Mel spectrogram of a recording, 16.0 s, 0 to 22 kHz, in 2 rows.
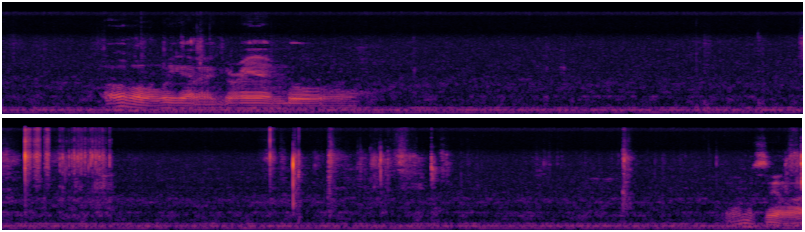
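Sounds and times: steady low hum: 0.0 - 16.0
trading cards rustling and clicking: 8.0 - 9.1, 10.6 - 12.6.

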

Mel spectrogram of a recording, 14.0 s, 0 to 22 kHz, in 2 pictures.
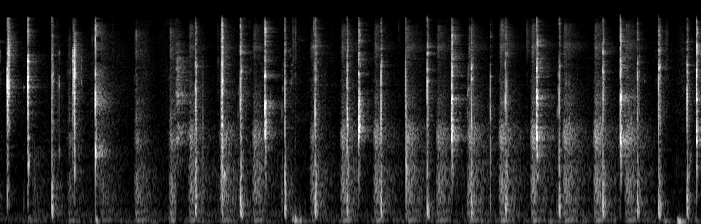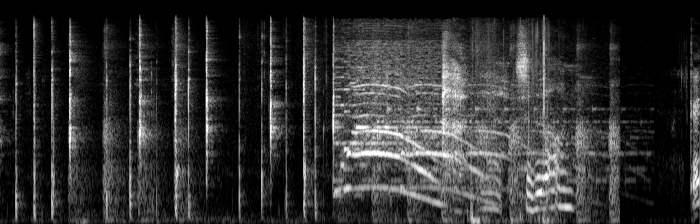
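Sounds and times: boy beatboxing: 0.0 - 1.2, 1.8 - 10.4.

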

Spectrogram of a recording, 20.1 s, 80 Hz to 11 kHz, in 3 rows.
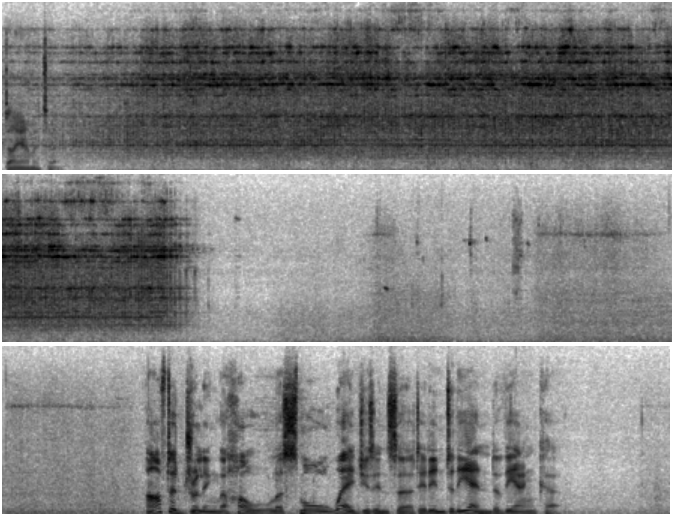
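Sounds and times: hammer drill drilling concrete: 0.0 - 8.8.

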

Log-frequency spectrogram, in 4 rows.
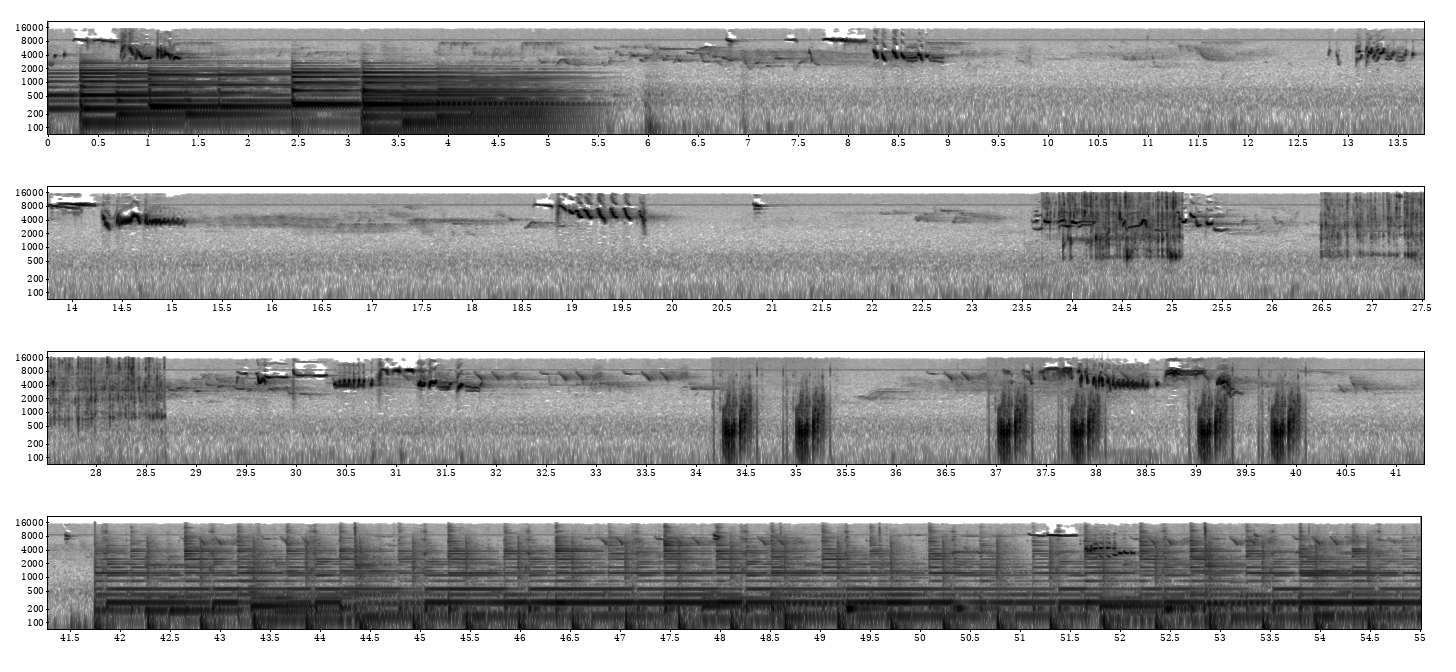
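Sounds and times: birds chirping and trilling: 0.0 - 2.4, 4.0 - 9.4, 23.6 - 25.8, 28.5 - 41.7, 46.3 - 55.0
water pouring from bucket: 23.7 - 25.2, 26.5 - 28.7, 37.0 - 38.1.

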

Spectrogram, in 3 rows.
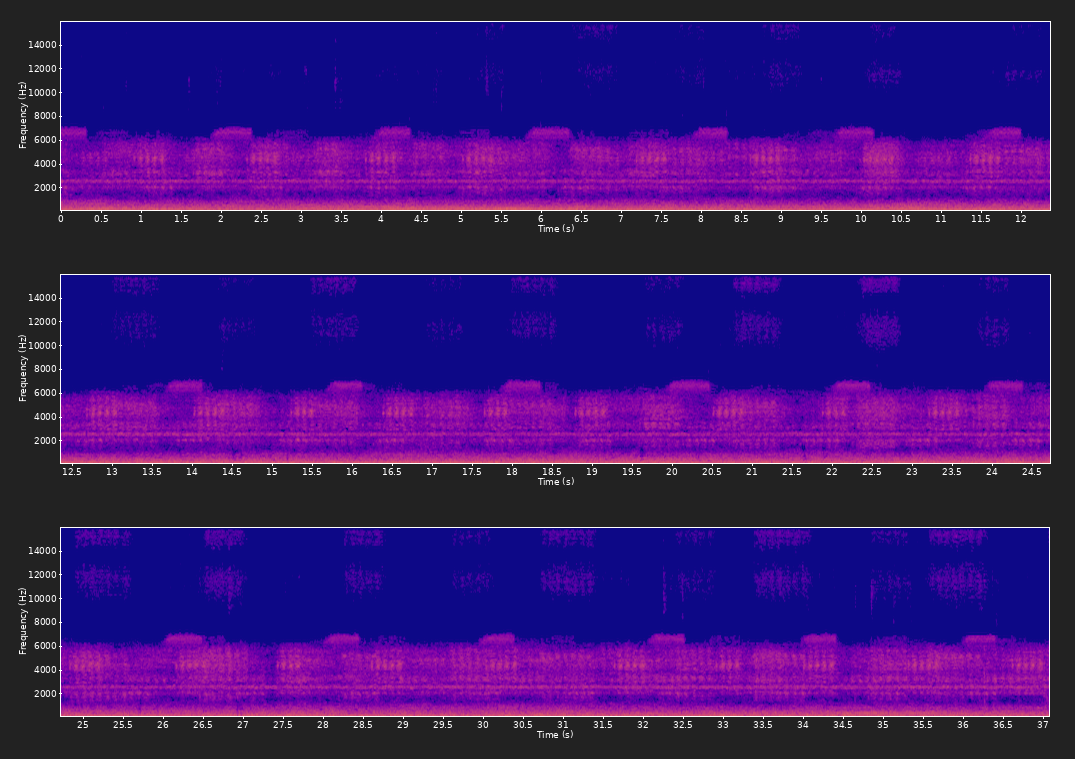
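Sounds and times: night insects calling: 0.0 - 37.0.

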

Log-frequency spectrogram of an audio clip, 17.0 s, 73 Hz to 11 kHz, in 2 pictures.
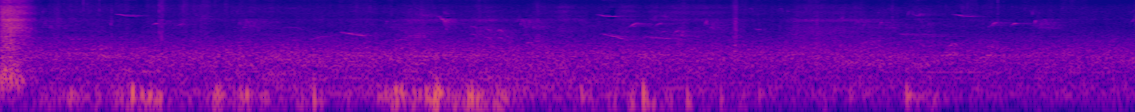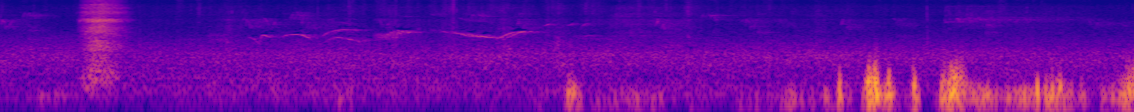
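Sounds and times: faint birdsong: 0.0 - 17.0
loud burst of breathy noise: 9.1 - 9.5.

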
